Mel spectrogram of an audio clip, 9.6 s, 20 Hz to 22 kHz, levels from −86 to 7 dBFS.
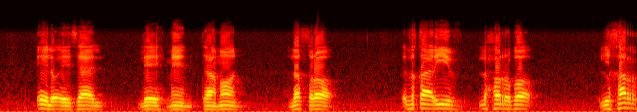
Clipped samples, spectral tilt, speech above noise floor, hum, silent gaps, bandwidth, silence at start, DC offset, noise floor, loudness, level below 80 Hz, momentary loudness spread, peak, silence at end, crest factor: under 0.1%; -5 dB/octave; 22 dB; none; none; 10.5 kHz; 0 s; 1%; -43 dBFS; -21 LUFS; -50 dBFS; 14 LU; -6 dBFS; 0 s; 16 dB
